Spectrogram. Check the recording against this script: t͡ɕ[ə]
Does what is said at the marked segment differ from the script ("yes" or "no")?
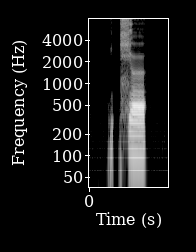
no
